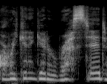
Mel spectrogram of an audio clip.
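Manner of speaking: hushed, half-whispered stage whisper. Retelling a scene of sneaking into a theater: imitating Quinn half-whispering. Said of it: "Quinn whispers".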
